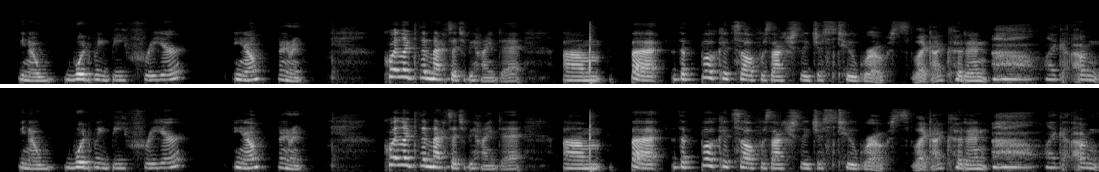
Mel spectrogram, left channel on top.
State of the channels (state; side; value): normal; both; correlation 0.86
